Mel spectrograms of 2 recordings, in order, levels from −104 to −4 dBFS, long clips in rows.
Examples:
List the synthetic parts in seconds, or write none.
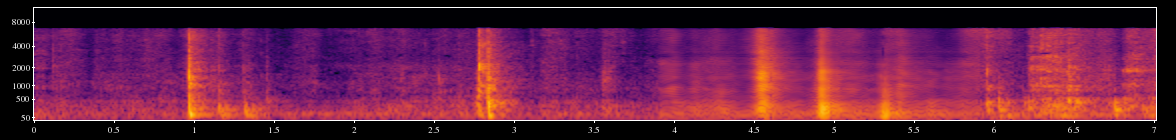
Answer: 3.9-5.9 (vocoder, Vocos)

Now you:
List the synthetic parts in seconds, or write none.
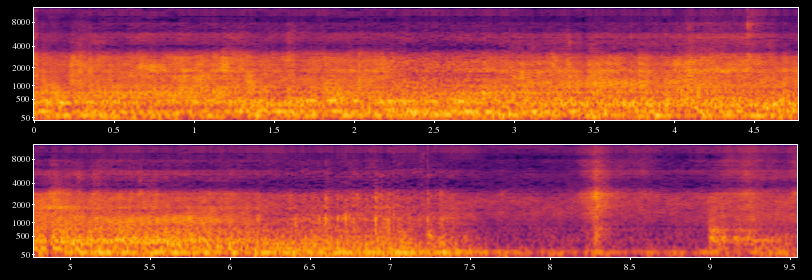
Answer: 0.0-2.2 (vocoder, Vocos); 2.8-6.3; 7.3-9.5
